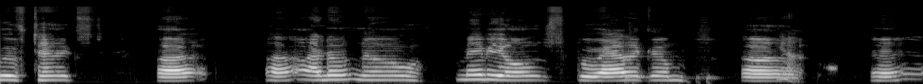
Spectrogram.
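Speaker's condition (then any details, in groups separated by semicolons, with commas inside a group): Cerebral palsy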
